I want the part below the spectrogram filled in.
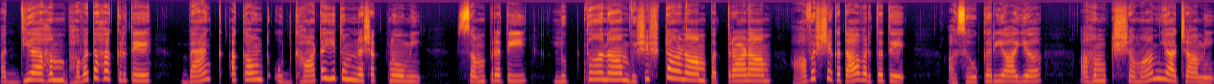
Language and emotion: Sanskrit, sad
